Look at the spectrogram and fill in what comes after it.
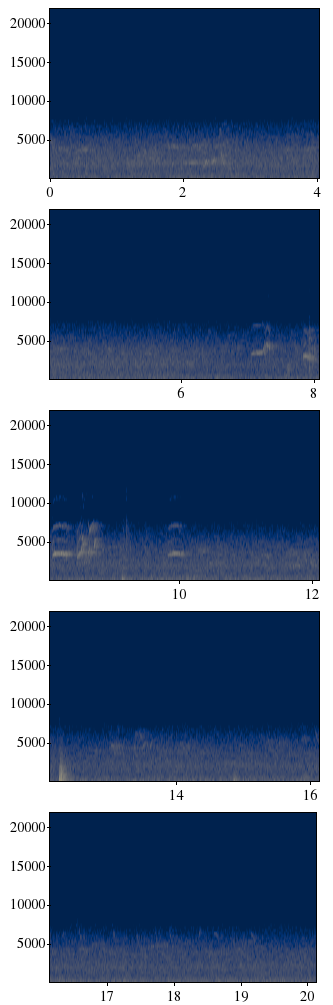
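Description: Steady outdoor background hiss, with birds giving a quick run of short, high chirps about seven to ten seconds in. A single sharp knock about twelve seconds in is the loudest sound.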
